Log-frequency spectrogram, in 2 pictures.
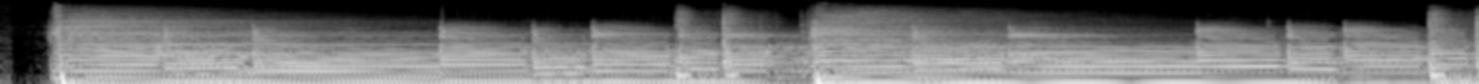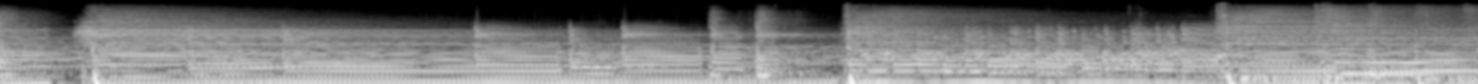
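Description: A song plays steadily and loudly, with a thick, distorted band sound, strong bass, harmonic layers and a driving beat running the whole time, shifting chords every few seconds and no talking over it.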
